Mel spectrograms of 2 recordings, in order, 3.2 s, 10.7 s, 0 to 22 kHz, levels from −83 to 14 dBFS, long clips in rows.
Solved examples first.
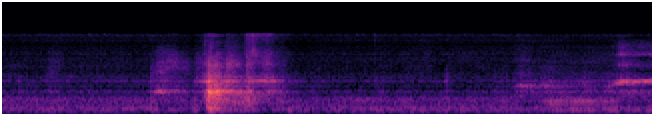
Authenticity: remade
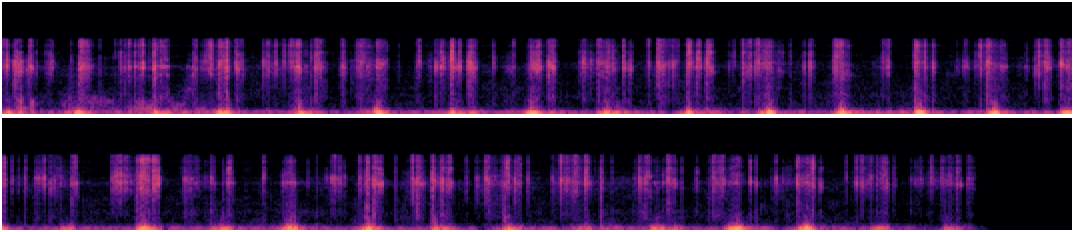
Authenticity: remade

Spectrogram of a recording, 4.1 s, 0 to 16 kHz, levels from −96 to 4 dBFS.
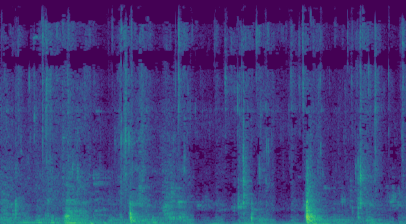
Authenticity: recorded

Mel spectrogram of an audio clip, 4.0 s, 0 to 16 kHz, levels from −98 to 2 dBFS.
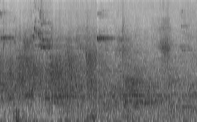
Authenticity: recorded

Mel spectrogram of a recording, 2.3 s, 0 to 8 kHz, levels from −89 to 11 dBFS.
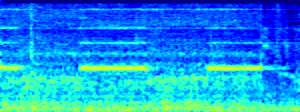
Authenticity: remade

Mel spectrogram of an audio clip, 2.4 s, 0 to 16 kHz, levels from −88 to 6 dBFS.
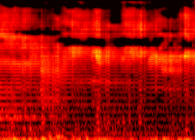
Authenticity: remade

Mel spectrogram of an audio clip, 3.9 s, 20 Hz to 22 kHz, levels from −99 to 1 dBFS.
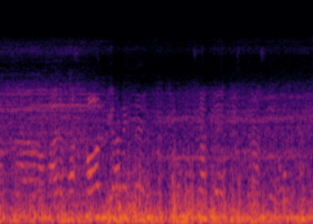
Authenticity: remade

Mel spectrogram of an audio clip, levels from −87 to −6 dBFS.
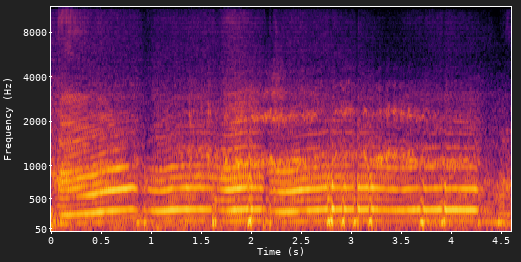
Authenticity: recorded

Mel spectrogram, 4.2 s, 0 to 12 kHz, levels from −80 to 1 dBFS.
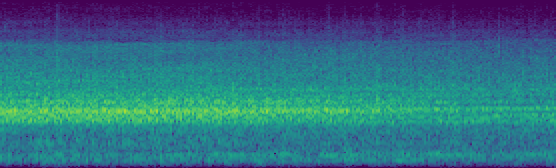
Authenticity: recorded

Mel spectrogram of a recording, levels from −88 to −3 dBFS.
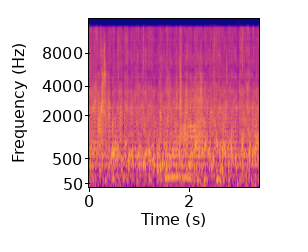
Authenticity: remade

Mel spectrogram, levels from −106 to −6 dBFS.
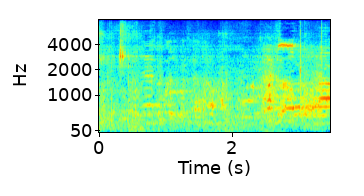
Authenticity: remade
